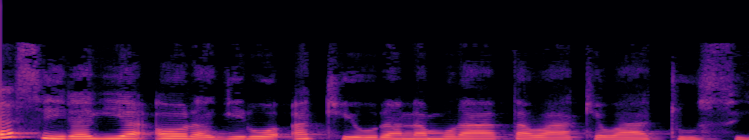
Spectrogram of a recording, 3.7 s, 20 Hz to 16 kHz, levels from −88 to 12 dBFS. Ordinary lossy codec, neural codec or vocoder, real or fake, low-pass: MP3, 48 kbps; autoencoder, 48 kHz, 32 numbers a frame, DAC-VAE, trained on Japanese speech; fake; 14.4 kHz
